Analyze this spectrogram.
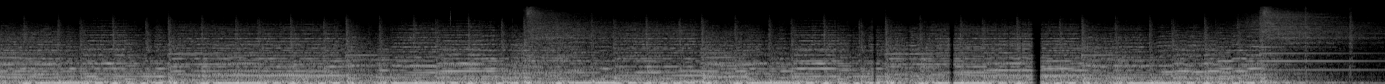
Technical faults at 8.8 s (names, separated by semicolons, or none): repeated stalls (stutter)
